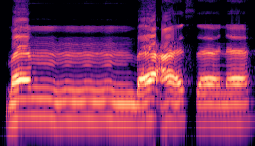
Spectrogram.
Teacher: sukun bertemu dengan ba maka ini kita baca dengan bacaan iqlab iqlab yaitu membalikkan suara Nun kepada suara mim sehingga di sini nunnya tidak lagi Dibaca tapi ganti dengan mim · Tapi kami mengambil yang dengan idbaq. Mam yaitu bibir kita rapat. Mam sambil ditahan suara gunnahnya 2 harakat.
